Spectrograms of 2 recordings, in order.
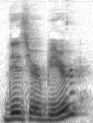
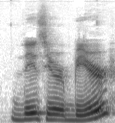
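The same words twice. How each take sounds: First: Said in the usual way. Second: "This your beer?" said slowly with a rising end; slowed-down teaching repeat. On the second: Shown as a demonstration. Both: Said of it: "Daí o Dom pergunta".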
